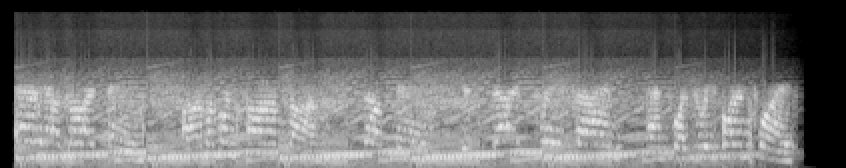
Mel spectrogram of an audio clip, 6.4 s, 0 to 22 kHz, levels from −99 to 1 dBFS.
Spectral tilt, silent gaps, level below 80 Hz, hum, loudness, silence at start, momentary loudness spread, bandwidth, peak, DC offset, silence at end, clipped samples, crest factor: -6 dB/octave; none; -44 dBFS; none; -12 LUFS; 0.1 s; 4 LU; 15.5 kHz; 0 dBFS; under 0.1%; 0.4 s; under 0.1%; 14 dB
